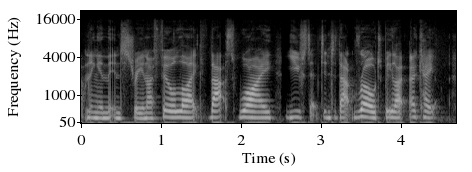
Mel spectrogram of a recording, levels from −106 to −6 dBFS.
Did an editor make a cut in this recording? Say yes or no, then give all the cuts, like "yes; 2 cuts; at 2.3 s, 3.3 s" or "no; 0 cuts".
yes; 1 cut; at 2.5 s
